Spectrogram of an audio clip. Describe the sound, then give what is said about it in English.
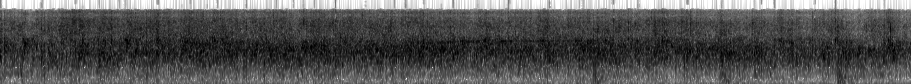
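A large crowd in the bleachers at a courtroom trial in Tennessee claps loudly and continuously, a dense, steady roar of many hands applauding at once throughout, with no voices standing out. “A great applause from the bleachers.”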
